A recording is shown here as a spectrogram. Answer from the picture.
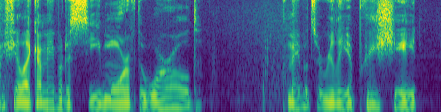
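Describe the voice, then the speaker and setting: A man's fairly low, relaxed voice at a fairly quick pace, dry and close with no echo, over music in the background. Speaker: gaming commentator. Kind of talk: let's play commentary. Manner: relaxed cozy commentary.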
